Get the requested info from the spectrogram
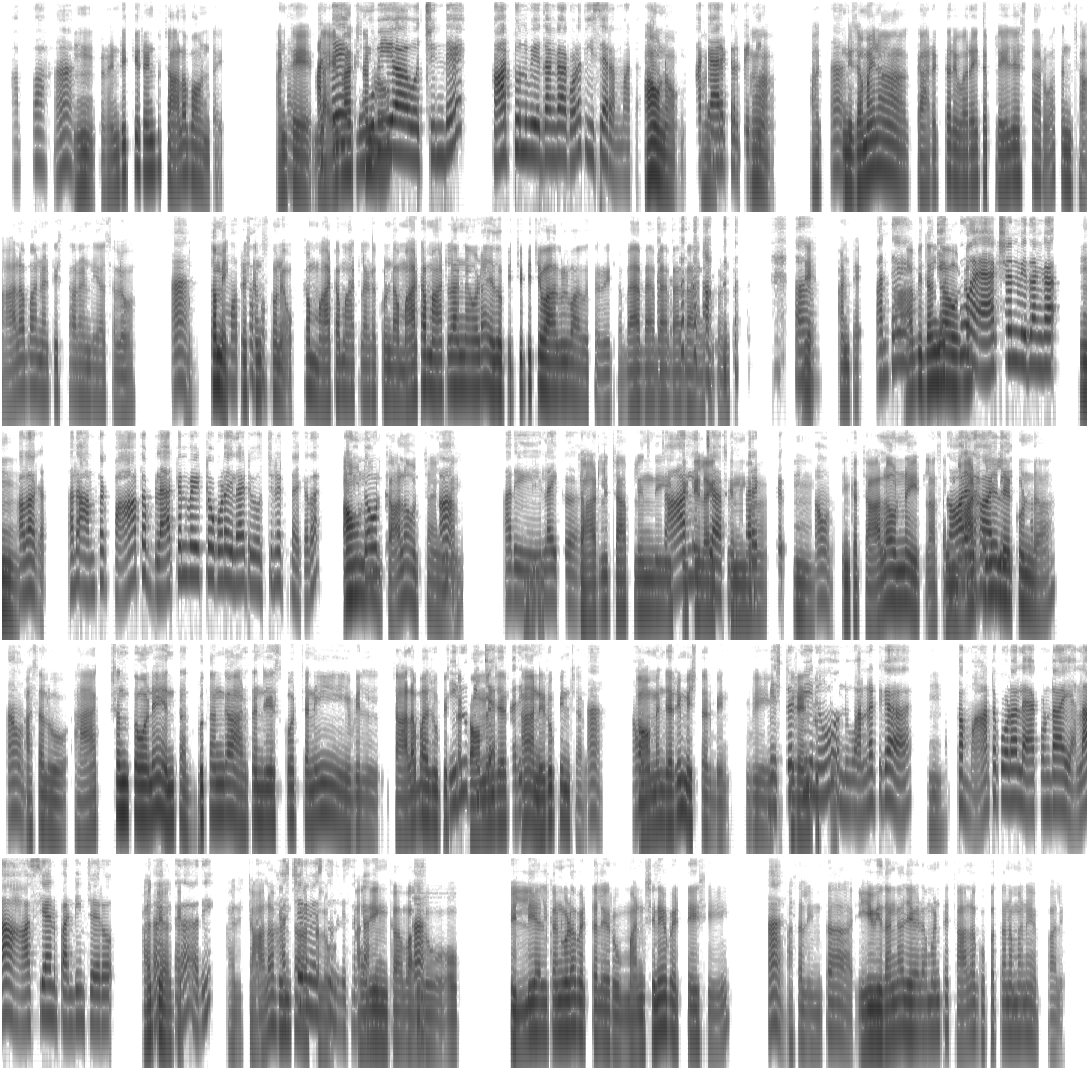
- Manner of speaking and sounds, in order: in English: "లైవ్ యాక్షన్‌లో"; in English: "కార్టూన్"; in English: "క్యారెక్టర్"; in English: "క్యారెక్టర్"; in English: "ప్లే"; in English: "ఎక్స్‌ప్రెషన్స్‌తోనే"; laughing while speaking: "మొత్తం"; chuckle; laughing while speaking: "అందులో"; in English: "యాక్షన్"; in English: "బ్లాక్ అండ్ వైట్‌లో"; in English: "వితౌట్"; in English: "కరెక్ట్"; in English: "యాక్షన్‌తోనే"; in English: "షోస్"; horn
- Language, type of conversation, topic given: Telugu, podcast, చిన్న వయసులో మీరు చూసిన ఒక కార్టూన్ గురించి చెప్పగలరా?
